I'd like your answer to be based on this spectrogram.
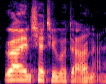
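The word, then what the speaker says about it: Ryan Chetiyawardana: So it is by Mr. Lion, or to be more specific, Ryan Chetty Wadi Wandana. Have I said that correctly? – Ryan Chetty-Wadana. – Yes, I think that was close.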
